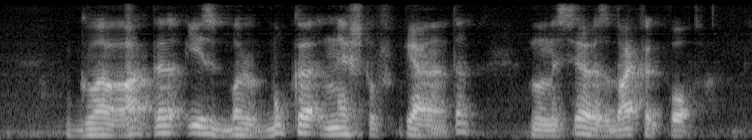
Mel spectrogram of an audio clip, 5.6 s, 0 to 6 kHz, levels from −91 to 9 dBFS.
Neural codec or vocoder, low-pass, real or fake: codec, 16 kHz, 0.8 kbps, ZipCodec; 5.4 kHz; fake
